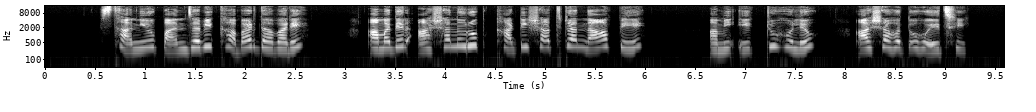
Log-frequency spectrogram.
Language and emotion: Bengali, sad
